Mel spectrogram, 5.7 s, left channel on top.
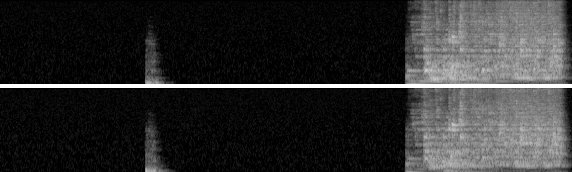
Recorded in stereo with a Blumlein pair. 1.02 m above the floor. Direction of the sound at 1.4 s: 10° right.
